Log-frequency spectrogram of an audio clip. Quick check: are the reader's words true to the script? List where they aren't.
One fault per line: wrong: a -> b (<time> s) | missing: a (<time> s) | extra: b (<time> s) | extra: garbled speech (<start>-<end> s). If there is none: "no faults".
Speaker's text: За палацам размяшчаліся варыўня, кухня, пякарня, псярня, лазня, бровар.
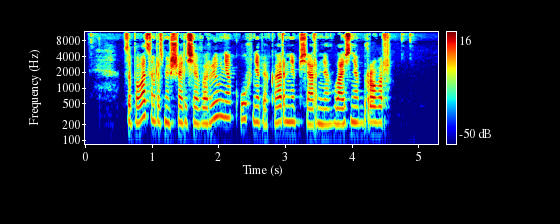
no faults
